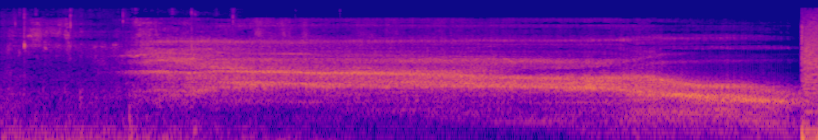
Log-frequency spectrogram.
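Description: A long, drawn-out groan-like sound that slowly falls in pitch for about six seconds, then cuts off suddenly.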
